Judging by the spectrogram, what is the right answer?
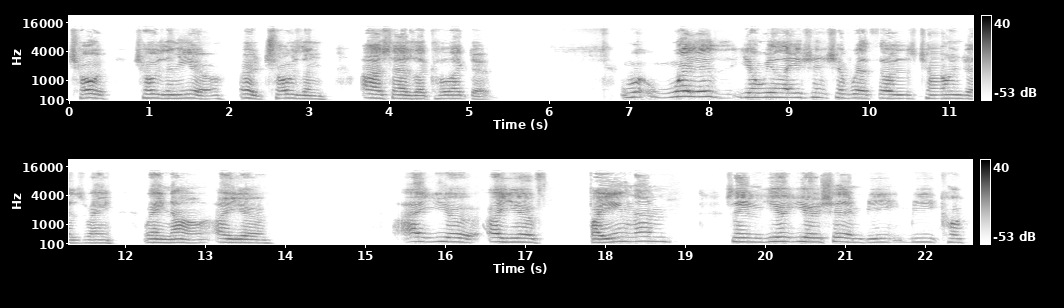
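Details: Woman with a long-standing speech impediment affecting her voice and coordination, which she tried to deny for years; speech impediment.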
